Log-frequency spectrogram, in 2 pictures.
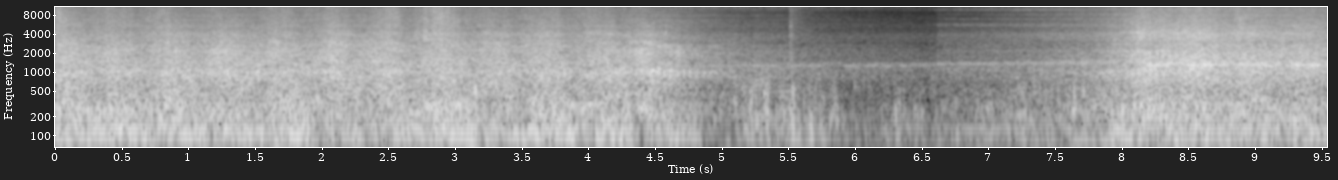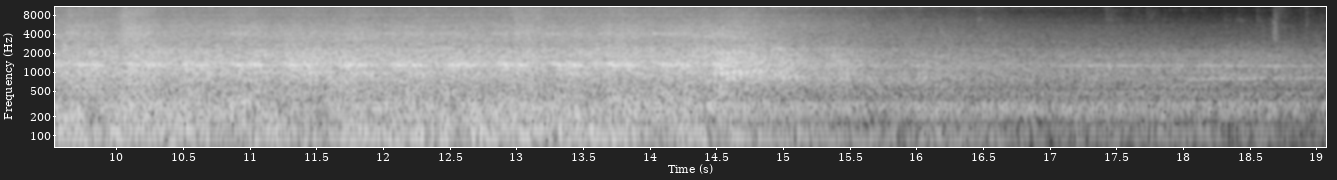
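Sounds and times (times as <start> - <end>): high-speed train passing: 0.0 - 19.0
high whine: 5.2 - 14.8.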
